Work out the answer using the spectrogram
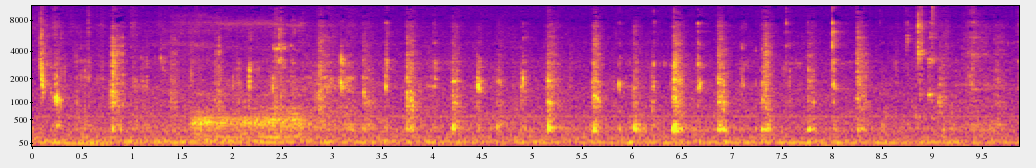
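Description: Faint, close-miked chewing of a mouthful of cold noodles with crisp julienned vegetables: soft, wet mouth clicks and small crunches, two or three a second.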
